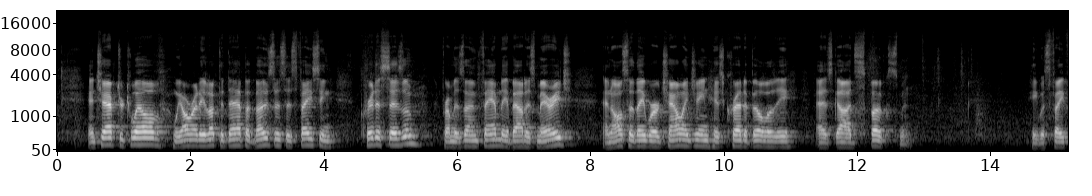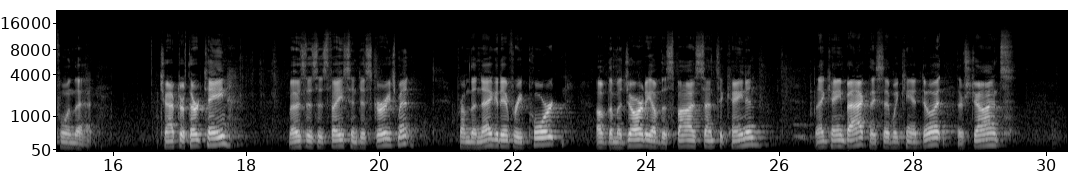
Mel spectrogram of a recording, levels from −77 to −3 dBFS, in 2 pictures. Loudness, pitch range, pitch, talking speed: -25 LUFS, 115-145 Hz, 125 Hz, 130 wpm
